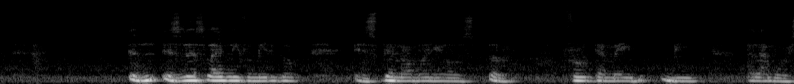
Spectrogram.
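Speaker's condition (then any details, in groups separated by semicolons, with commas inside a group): Cerebral palsy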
